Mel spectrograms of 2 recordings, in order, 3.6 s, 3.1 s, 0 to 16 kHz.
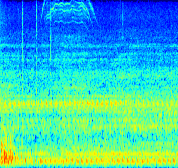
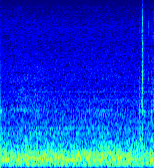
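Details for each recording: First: Chevy Tahoe V8 at idle with the scan tool showing 14 misfires on cylinder 7 only: an uneven, stumbling beat with occasional dropped pulses; a single-cylinder misfire traced to a carbon- and oil-fouled spark plug. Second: Chevy Tahoe on a test drive after the misfire repair: a steady, even engine drone with no stumbles or jerks; the scan tool shows no misfires.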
